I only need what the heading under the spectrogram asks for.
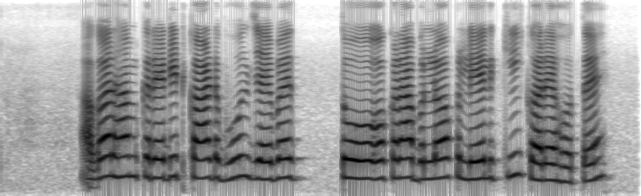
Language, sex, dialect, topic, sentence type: Magahi, female, Southern, banking, question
